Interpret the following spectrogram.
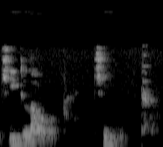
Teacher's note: is a voiceless velar and stop sound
